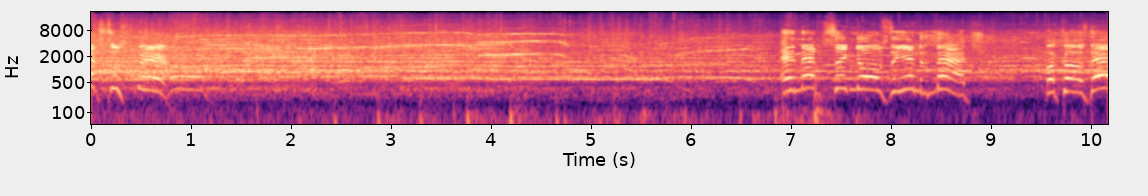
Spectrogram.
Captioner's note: applause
